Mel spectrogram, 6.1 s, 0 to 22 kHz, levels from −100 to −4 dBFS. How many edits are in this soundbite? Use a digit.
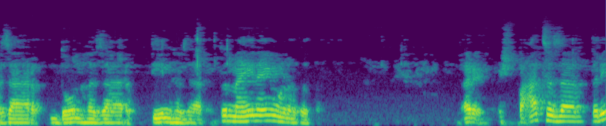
0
